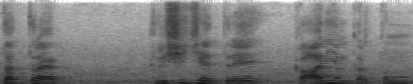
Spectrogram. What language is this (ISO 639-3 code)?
san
